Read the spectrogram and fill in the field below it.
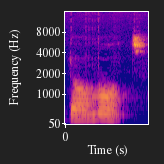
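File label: "domot", Nigerian Pidgin, female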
